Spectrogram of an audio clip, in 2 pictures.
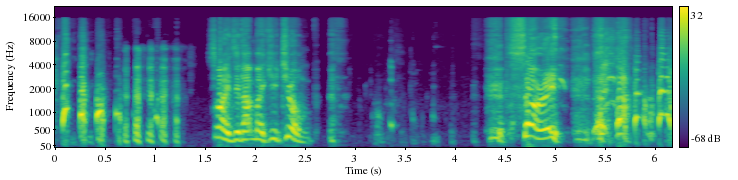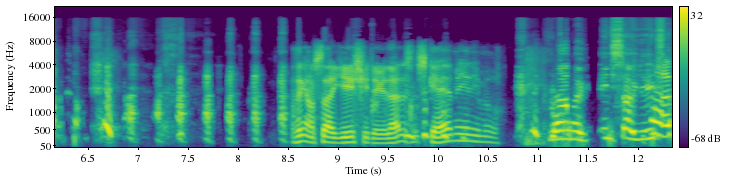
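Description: A woman laughs heartily through a microphone.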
